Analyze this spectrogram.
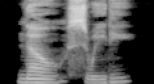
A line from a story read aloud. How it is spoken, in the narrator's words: she said softly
